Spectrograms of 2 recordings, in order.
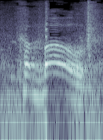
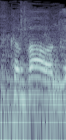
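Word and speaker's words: Kabod (כבוד): So we have been in the Glory of God series, and glory, you guys who know this, glory in the Hebrew is pronounced what, how? Kabod. Very good. Kabod, yes. And it means what? – Weightiness.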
